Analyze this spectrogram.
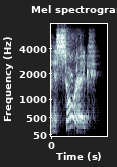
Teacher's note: we do not have a silent h we have a very hard h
